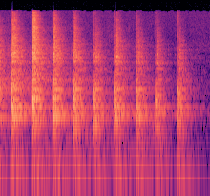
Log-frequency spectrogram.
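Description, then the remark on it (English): Eight quick, evenly spaced knocks on a metal door, each striking sharply with a clanging, ringing tone that hangs between hits, fairly loud with no voices. “he came and knocked on the door. It was a metal door.”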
